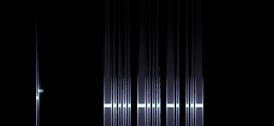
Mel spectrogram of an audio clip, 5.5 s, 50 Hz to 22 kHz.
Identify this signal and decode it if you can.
Morse code, heard as a keyed tone, about 25 wpm, 700 Hz. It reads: 6BNU
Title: All Cut Numbers - 4-Digit 25wpm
